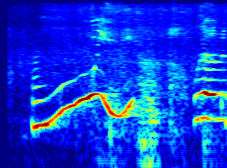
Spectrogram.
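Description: Young girl's voice: one drawn-out call that slides up in pitch, dips, and rises again.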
